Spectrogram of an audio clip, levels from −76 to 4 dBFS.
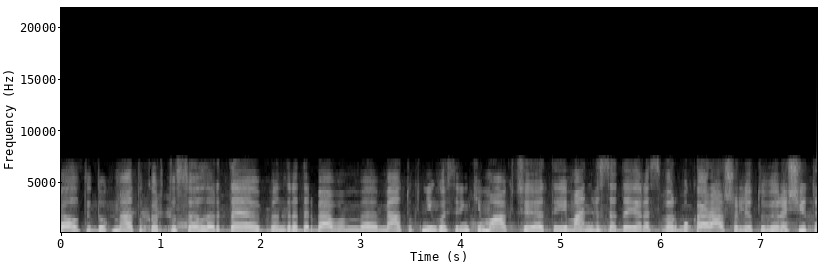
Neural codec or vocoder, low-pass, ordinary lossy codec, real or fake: none; 7.2 kHz; AAC, 48 kbps; real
